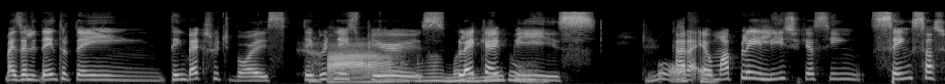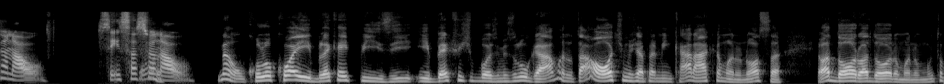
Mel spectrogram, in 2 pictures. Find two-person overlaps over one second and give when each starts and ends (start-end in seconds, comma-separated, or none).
3.1-5.5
